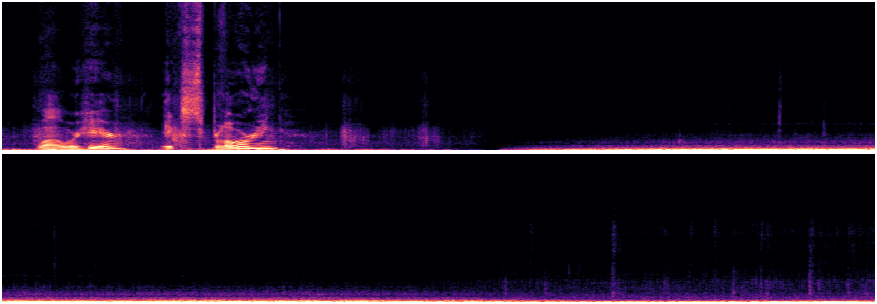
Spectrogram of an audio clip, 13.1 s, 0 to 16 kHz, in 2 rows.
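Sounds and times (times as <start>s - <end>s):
car road and engine rumble: 3.8s - 13.0s.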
